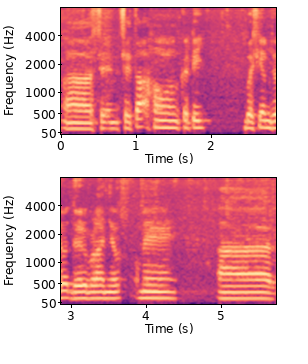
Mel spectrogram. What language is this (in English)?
Santali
